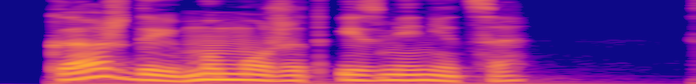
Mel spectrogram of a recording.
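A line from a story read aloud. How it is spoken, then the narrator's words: Calm. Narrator (Russian): спокойно ответил Вик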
